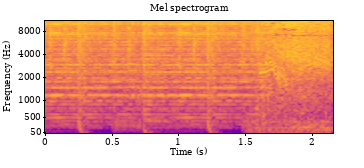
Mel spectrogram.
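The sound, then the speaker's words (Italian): Lightsaber strikes clash in three sharp, evenly spaced hits over a steady humming tone, followed by a buzzing sweep toward the end. “Adesso ti colpirò con la mia spada laser. Io adesso ti rispondo così.”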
